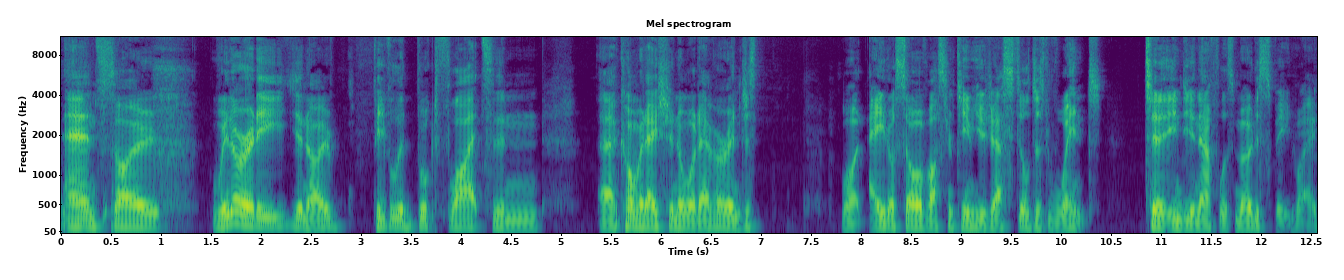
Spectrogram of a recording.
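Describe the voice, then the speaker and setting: Over a silent background in a very clean recording, a man with an Australian accent speaks at a medium pitch and moderate pace in a flat, monotone delivery. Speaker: sim racing commentator. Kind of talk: casual podcast interview.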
